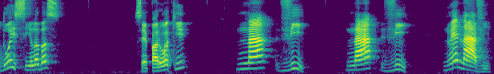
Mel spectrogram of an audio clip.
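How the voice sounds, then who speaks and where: A woman with a Brazilian Portuguese accent teaching a Biblical Hebrew class, spelling out syllables and repeating words aloud for practice. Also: mid-range voice. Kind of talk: classroom lesson.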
